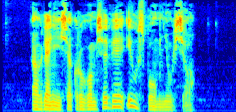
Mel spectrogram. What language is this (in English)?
Belarusian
